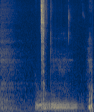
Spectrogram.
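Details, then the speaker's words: A person's stomach rumbling, heard as a low, drawn-out gurgling growl lasting under a second, during a weight-loss vlog. "oh, did you hear that? That was my stomach rumbling."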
